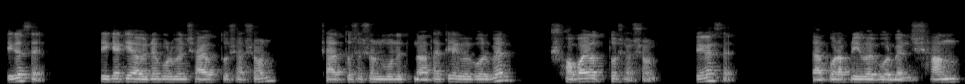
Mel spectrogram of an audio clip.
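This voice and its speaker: A man's voice: medium pitch, a bit bright. Man teaching grammar in a dull recording. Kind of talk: casual spoken lesson.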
